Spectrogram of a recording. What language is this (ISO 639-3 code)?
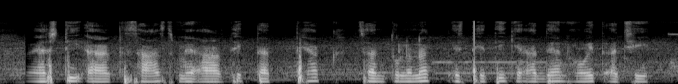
mai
